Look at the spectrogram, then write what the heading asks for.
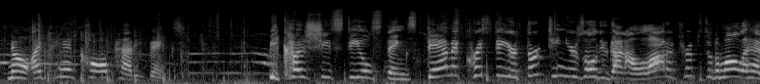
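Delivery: scolding, berating tone. Berating a thirteen-year-old girl on the phone: berating a girl on the phone. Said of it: "berating a thirteen-year-old girl on the phone".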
